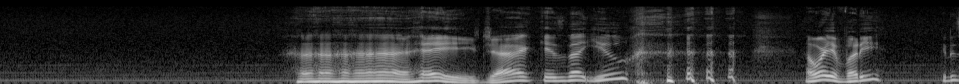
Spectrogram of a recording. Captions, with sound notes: (chuckles nervously) Hey, Jack. Is that you? (chuckles) How are you, buddy?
